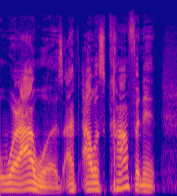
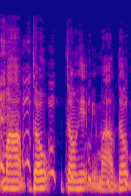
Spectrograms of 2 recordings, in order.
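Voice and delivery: put-on comic begging with swooping pitch; 4 semitones higher than usual. Retelling a talk with his mom, joking: mock pleading with mom. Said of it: "it's really more like".

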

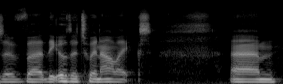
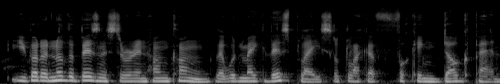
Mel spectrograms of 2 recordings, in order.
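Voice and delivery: usual speaking voice

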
